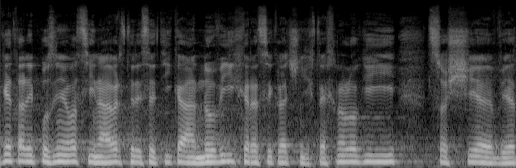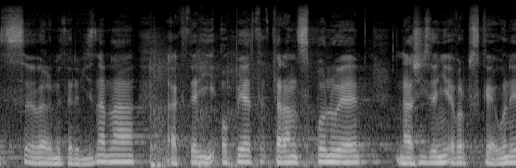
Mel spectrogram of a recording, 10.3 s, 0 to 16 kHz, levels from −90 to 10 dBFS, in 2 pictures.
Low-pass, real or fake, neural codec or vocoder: 14.4 kHz; real; none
